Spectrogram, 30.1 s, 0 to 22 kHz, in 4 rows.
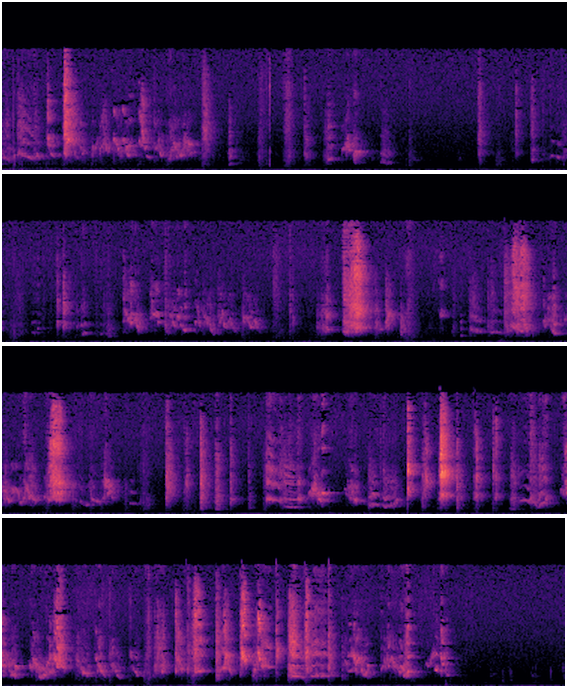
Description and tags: SonicSnaps CCSP birds
Field recordings captured by students from 6th grade of Can Cladellas school during their daily life.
